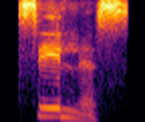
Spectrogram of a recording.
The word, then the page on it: sailless: Indian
